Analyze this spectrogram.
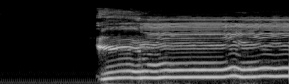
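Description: An older man chants in a loud, long-held melodic voice through a microphone.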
